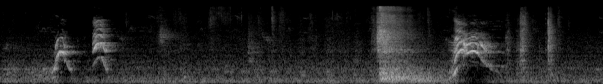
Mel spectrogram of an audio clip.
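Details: Pomeranian puppies aged two months give a pair of sharp, high-pitched yaps, then a loud rustle, another squeaky yap and a couple of faint small sounds.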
